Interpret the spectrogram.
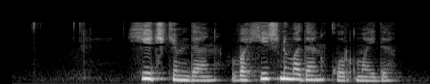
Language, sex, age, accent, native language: Uzbek, female, 18-24, Andijon, Uzbek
